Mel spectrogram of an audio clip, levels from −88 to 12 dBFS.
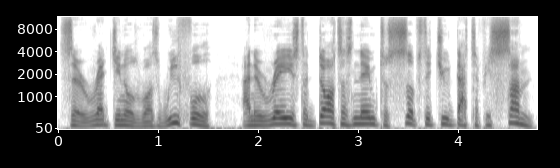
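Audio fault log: No technical faults are present in this speech recording.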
